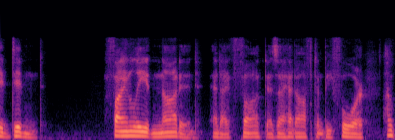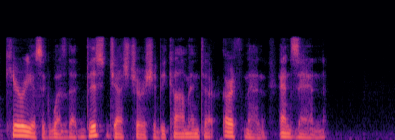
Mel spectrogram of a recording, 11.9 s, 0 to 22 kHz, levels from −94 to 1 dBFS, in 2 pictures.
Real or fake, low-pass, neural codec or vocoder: fake; 7.2 kHz; codec, 16 kHz, 1.1 kbps, Voila-Tokenizer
